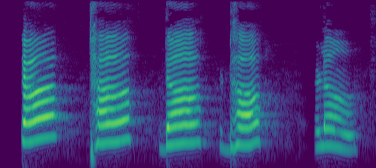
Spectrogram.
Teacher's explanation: जीव ऊपर उठके मूर्धा को छूती है और झटके से नीचे गिरती है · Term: ट वर्ग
